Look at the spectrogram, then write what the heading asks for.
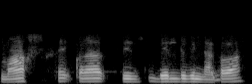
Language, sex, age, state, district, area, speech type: Santali, male, 18-30, West Bengal, Bankura, rural, conversation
